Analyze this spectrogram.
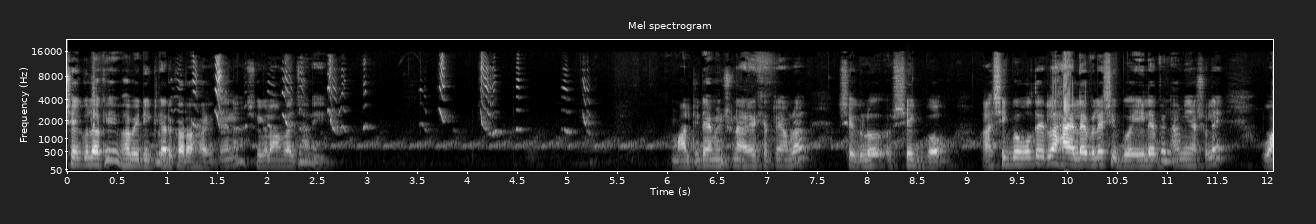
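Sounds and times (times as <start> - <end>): faint steady hum: 0.0 - 12.0
marker squeaking on glass: 0.8 - 5.8.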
